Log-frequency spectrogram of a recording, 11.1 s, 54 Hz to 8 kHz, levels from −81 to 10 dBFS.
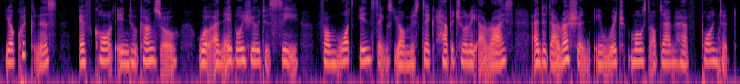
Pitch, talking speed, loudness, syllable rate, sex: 195 Hz, 150 wpm, -21 LUFS, 4.6 syllables/s, female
